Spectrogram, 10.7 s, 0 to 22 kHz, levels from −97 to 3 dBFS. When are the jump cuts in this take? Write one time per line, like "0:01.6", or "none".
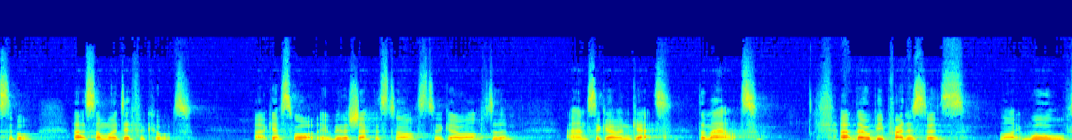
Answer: none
